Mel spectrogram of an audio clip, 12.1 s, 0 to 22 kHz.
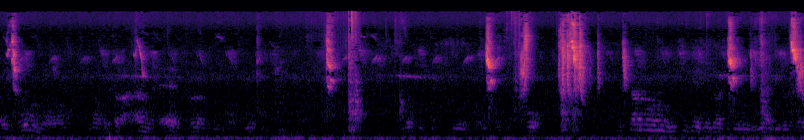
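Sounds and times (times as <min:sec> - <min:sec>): birds calling: 0:00.0 - 0:12.0.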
